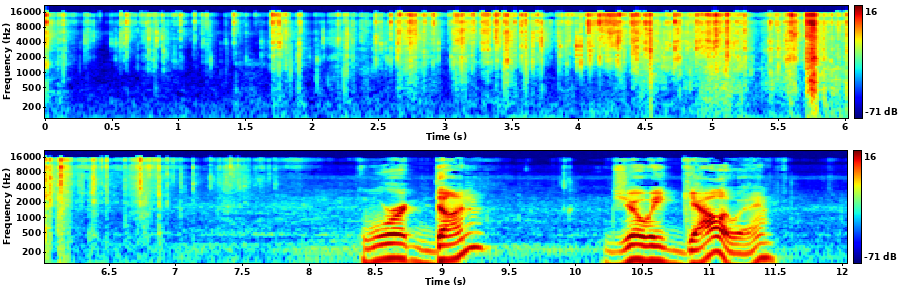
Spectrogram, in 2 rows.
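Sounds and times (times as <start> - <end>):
foil wrapper crinkling and tearing: 0.0 - 7.6.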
